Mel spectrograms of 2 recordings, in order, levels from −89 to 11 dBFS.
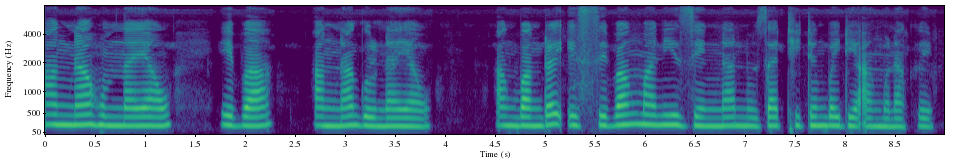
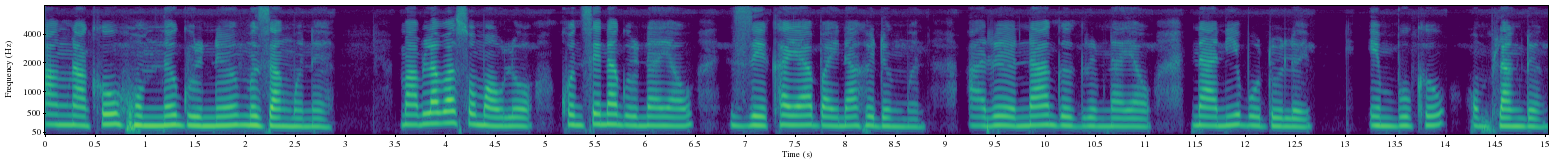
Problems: none marked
